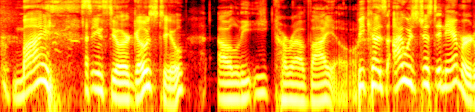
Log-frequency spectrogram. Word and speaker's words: Auli'i Cravalho: Auli'i Cravalho.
